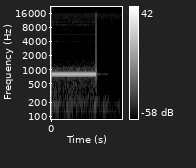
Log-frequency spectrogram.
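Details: Simulated tinnitus: a steady pure 800 Hz tone lasting under a second, played as an example of the ringing sound tinnitus patients hear.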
